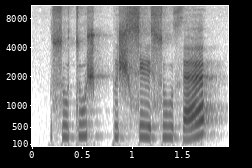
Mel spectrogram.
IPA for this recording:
s u t u ʃ pː ɪ ʃ s ɪ s u θ æ

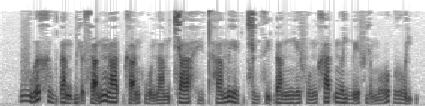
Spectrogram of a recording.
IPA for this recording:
v ṵ˧˥ ə̯ x ə̤˨˩ w ɗ a̰˧˨ n ɓ ḭ˧˨ ə̯ s a̰˧˥ n ŋ aː˦˥ t̚ x a̰˧˥ ŋ h w o̰˧˨ n a˧ m t͡ɕ aː˧ h e̤˨˩ t̪ʰ a˨˦ m ɣ e˨˩ k̚ t͡ɕ ə̤˨˩ n s ḭ˧˨ ɗ a˧ n ɲ e˧ f o˨˦ ŋ x a˦˥ t̚ ŋ ə˧ j m ḛ˧˥ f ḭ˧˨ ə̯ m o˨˦ | ɣ o̰˧˨ j ʔ

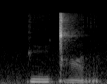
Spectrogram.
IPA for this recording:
k y ɡ͡ǀ ɑ r

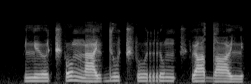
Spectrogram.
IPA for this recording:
lʲ ɵ t͡ʃʼ o ŋ a lʲ d u t͡ʃʼ u r u ŋ t͡ʃʼ ʉ dˤ ɵ lʲ

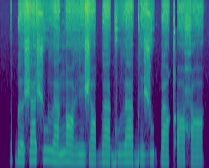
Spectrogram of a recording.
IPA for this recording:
ɓ ɜ˨ ʃ a˦ ʃ u˦ l a˨ ŋ ɑ˦˨ ɣ e˨ ʒ ɑ˨ b a˦˨ ɡ u˨ l a˦ b e˨ ʒ u˦ k͡p a˨ qʼ ɑ˨ ħ ɑ˨

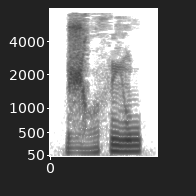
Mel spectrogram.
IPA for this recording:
ʒ ɔ̤ θ ĩ w

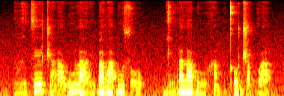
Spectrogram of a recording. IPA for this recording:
v i˨ t͡s eː˦ t͡ʃ ã˨ ɾ a˨ w uː˦ l aː˨ ɾ i˦ ɓ a˦ v a˦ ɓ uː˦ s o˨ | ɡ i˨ r a˦ l a˦ ɓ uː˨ h ã˨ kʷ ɪ˦ kʼ o˦ d͡ʒ a˨ ɡʷ a˦

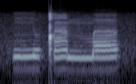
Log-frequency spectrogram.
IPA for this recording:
nː u ǃ ã mː ʌ

